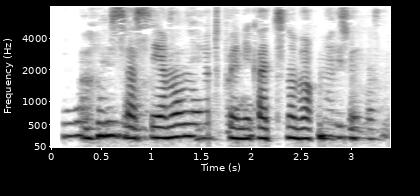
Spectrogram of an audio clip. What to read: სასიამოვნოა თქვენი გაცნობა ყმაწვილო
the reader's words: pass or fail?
pass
